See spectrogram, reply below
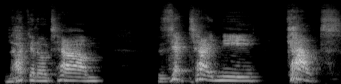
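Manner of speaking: loud, slow, drawn-out yell. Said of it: "yelling at Tam".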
